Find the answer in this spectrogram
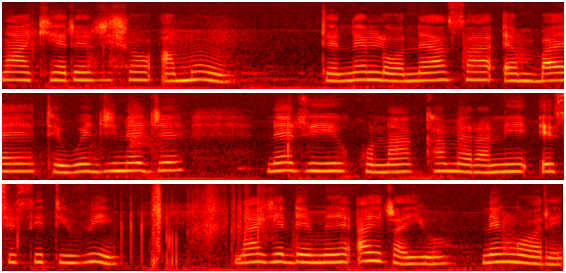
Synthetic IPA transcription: na˦˨kʰɛ˦ɾɛ˦ɾi˦ʃɔ˦ʔa˨mu˦˨ | tɛ˨nɛ˦lɔ˨nɛ˦a˦sa˦ɛ˨mba˦e˦tʰɛ˨we˦d͡ʒi˦nɛ˦d͡ʒe˦ | nɛ˦ɾi˦kʊ˨na˦ka˦mɛ˨ɾa˨nɪ˦e˦si˦si˦ti˨vi˦ | na˨ɣe˦de˨me˦ʔa˦i˦ɾa˨jo˨nɛ˦ŋɔ˨ɾe˨

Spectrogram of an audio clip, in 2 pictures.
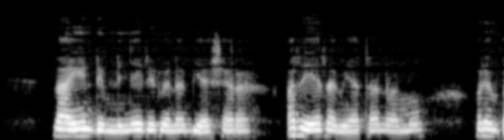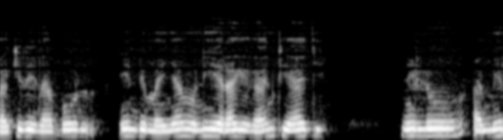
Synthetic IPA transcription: na˨ŋɪ˦nde˨mnɛ˨ɲa˦i˨te˦dwɛ˨na˦bi˨a˨ʃa˦ɾaː˦ | dɛ˨ja˦ta˨mɪ˨a˨ta˦nɔ˨a˨mɔː˦ | ɾɛ˦mpa˨ki˦dɪ˨na˨bo˦n | ɪ˦nde˨ma˨i˨ɲa˦ŋo˨ni˦je˨ɾa˦ɡe˨ka˨˦nti˦a˦d͡ʒi˦ | nɪ˦lo˦a˨mi˦

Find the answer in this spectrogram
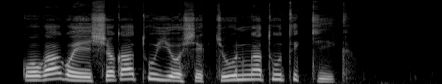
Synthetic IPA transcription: ko˨ka˦ɡɔ˨e˨ʃɔ˦ka˦tu˦jo˨ʃe˨k̚t͡ʃu˦nŋa˦tu˦tɪ˦k̚t͡ʃi˨k

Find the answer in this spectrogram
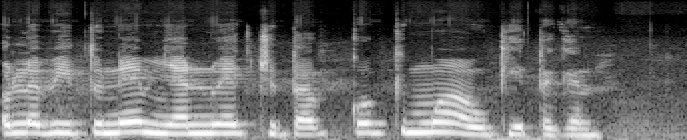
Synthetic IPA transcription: o˨la˨bi˨tu˨nɛ˦mja˦nwɛ˦k̚t͡ʃu˨ta˨p̚kɔ˦kɪ˦mwa˦˨u˨kɪ˦tɛ˨kɛ˨n

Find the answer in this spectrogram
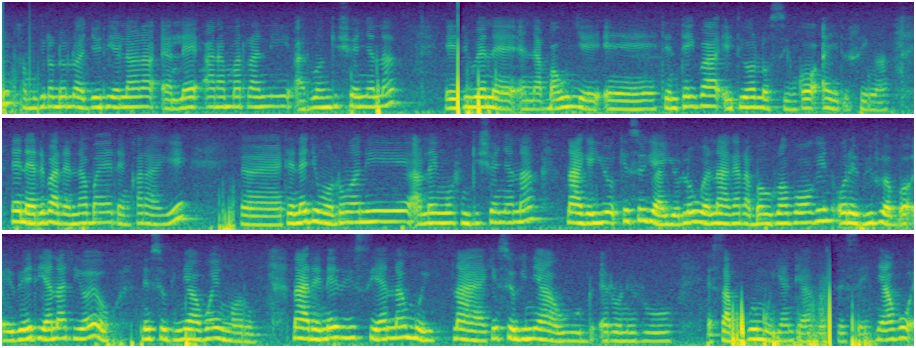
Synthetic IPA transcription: na˨mu˨kɪ˦tɔ˦do˦lo˦a˨d͡ʒɾi˦ɛ˦la˦ɛ˨lɛ˦ʔa˦ɾa˦ma˦ra˦ni˦a̰˨rwa˦ŋɡi˦ʃwɛ˦ɲɛ˦na˦ | e˨ɾi˦wɛ˦nɛ˨na˨ba˨u˦ɲe˨te˨ntɛ˦i˦pa˦ʔe˨ti˦ɔ˦lɔ˨si˨ŋɡɔ˦ʔa˨˦i˨ɾɾɪ˨ŋa˨nɛ˦nɛ˨ɾɪ˦pa˦˨tɛ˨na˦ba˦ɛ˦tɛ˨ŋka˦ɾa˨kɪ˦˨ | tɛ˨nɛ˦d͡ʒi˦ŋɔ˨tʊ˦ŋa˦ni˦a̰˨la˦i˦ŋo˦ɾŋɡi˦ʃɔ˦ɲa˦na˦ | na˨ke˦jke˦sjo˦ki˦˨a˨jo˨lo˦wɛ˨na˨kɛ˦ɾa˨ba˦u˨ɾwa˦bɔ˦kɪ˦no˦ɾe˨bi˨˦ɾe˨βe˦ɾi˦ɛ˦na˦ti˨ɔ˦jo˨ne˦sjo˨ki˨ni˦a˨bɔ˦i˦ŋɔ˨ɾu˨ | na˨ɾe˨ne˦ɾi˦si˨ɛ˦na˦mwe˨na˨ke˦sjo˨˦ki˦ni˦a˨u˨de˨ɾo˨ni˨ru˨˦ɛ˨sa˨bu˨ke˦mo˨ja˦ndi˨a˨βe˨se˨se˨ni˦a˦kʊ˦

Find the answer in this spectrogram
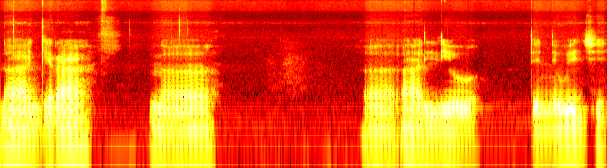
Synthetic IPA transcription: na˨ɡɪ˨ɾa˦ | na˨ | a˦˨li˨o˨ | te˨ne˦we˦d͡ʒi˦

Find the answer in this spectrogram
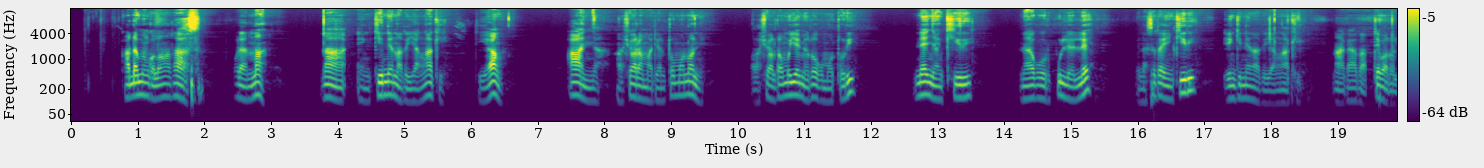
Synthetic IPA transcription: ka˨da˦m˦ɛ˦ŋɡɔ˨lɔ˦na˦ta˦˨s | ʊ˦ɾɛ˨na˦˨ | na˦˨ɛ˨ŋkɪ˦nɛ˦na˨tɪ˨ja˨ŋa˦kɪ˨ | tɪ˨a˦ŋ | aː˦˨ɲa˨ɾa˨ʃa˦ɾa˨ma˨ta˨ntɔ˦mɔ˦nɔ˦nɪ˨ | ɔ˨ɾa˨ʃa˦˨lta˦mo˦ja˦mɛ˨tɔ˦˨kɔ˨mɔ˨to˨ɾi˦ | nɛ˦ɲa˨ŋkʰi˦ɾi˦ | na˨˦ko˨ɾpu˦lɛ˨lɛ˦ | o˨na˨sɪ˦ta˦e˨ŋki˦ɾi˦ | e˦ŋɡɪ˦nɛ˦na˨tɪ˨ja˨ŋa˦kʰɪ˨ | na̰˨kɛ˦ta˨tɪ˦ba˨tɔ˨l

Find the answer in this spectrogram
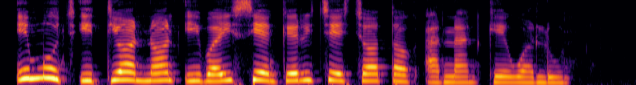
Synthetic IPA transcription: ɪ˦mʊ˦˨t͡ʃi˨tjɔ˦nnːɔ˦nɪ˨ba˨i˦sje˦˨ŋke˦ɾi˦t͡ʃe˦˨t͡ʃɔ˦tɔ˦ka˨na˨nke˨wa˨lu˨n

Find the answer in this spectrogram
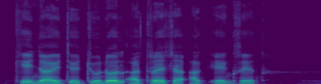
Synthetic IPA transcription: ki˦ɲa˨jt͡ʃe˨t͡ʃu˦no˦lat̪ɾe˦ʃaʔa˨k̚eŋse˦t̪

